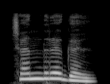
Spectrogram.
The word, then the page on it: ಚಂದ್ರಕೋಲು: candra kōlu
